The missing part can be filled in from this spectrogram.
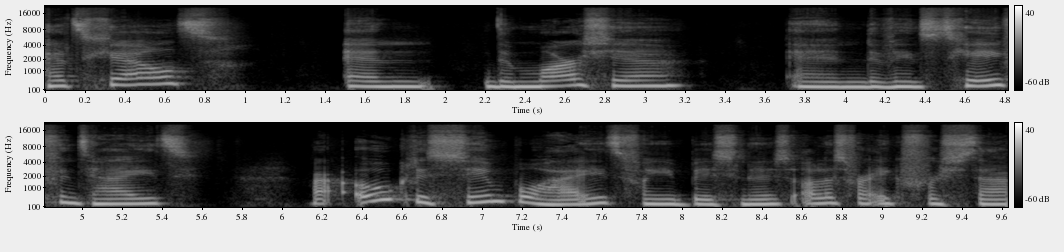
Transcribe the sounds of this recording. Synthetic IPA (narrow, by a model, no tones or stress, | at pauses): ɦətχɛlˠt | ɛn | dəmɑɹʃə | ʔɛndəʋɪnstχejvəntɦɛjt | ma̰ːɹowkdəsɪmpəlˠɦɛjtfɑnjəbɪsnɪsɑ̰ləsʋaːɹɪkfəɹstaː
